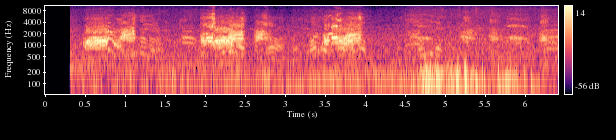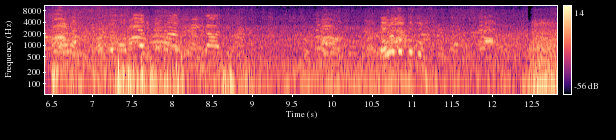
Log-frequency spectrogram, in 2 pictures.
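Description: Ducks honk and call at Dhom Dam lake near Wai, Satara, loud bursts in the first few seconds followed by scattered quieter calls over low outdoor rumble and faint distant voices.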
